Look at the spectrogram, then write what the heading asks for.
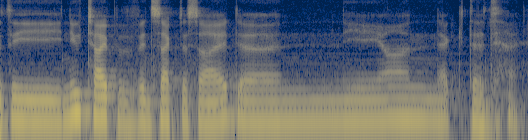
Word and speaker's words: neonicotinoids: looks like, to the new type of insecticide, neonicotinoids. How do you pronounce that?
